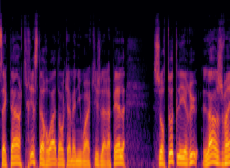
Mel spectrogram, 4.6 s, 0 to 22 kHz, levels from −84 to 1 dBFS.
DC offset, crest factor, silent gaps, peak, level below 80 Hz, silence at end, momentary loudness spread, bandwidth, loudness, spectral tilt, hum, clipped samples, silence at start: under 0.1%; 16 dB; none; 0 dBFS; -42 dBFS; 0 s; 6 LU; 11 kHz; -17 LUFS; -7.5 dB/octave; none; under 0.1%; 0 s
